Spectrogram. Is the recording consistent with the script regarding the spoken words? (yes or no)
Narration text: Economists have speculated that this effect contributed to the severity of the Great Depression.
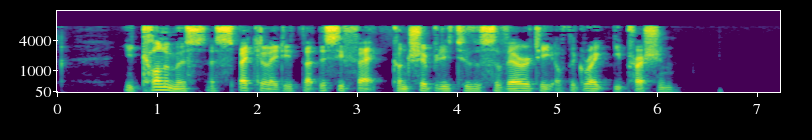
yes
